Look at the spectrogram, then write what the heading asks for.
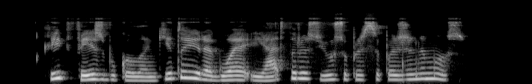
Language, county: Lithuanian, Kaunas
